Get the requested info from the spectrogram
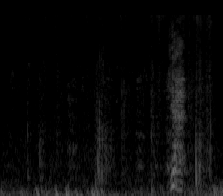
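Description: Soft, irregular footfalls on grass and dirt: a person's steps and a Belgian Shepherd puppy's paws as the two move about together.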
